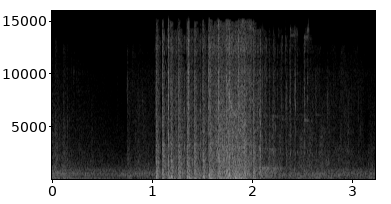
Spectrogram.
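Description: A gun fires rapid bursts of shots close by.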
